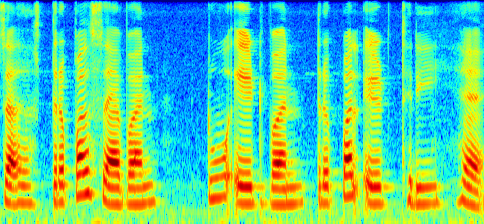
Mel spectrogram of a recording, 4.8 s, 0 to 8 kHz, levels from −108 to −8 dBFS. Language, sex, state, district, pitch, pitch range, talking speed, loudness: Hindi, female, Madhya Pradesh, Katni, 185 Hz, 180-210 Hz, 110 wpm, -18 LUFS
